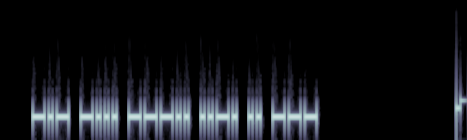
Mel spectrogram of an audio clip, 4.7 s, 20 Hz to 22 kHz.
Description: Morse code, heard as a keyed tone, about 32 wpm, 700 Hz. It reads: KB8FIO
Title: USA Call Signs - 6 Characters - 3x Character Spacing - 30wpm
